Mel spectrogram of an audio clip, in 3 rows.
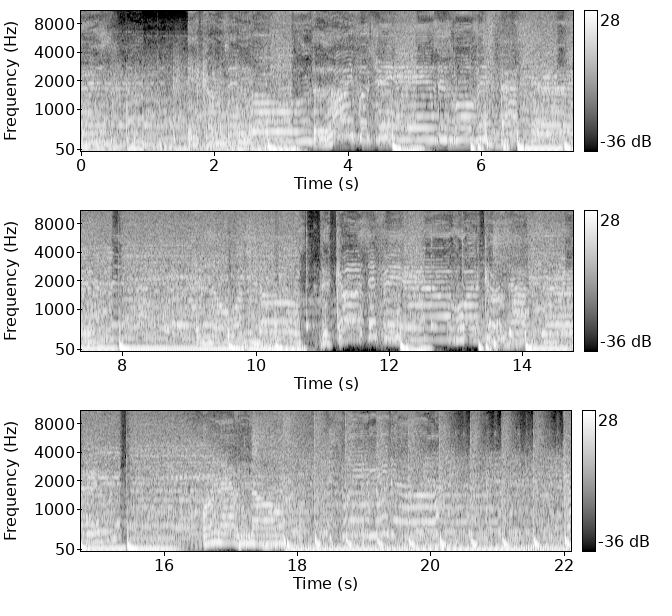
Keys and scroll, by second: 0.0-3.1 typing, 8.7 Caps_Lock.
